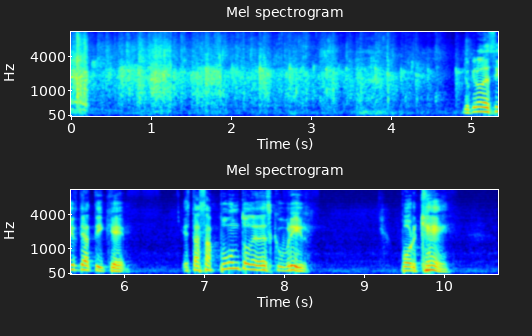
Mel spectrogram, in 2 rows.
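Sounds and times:
audience applauding: 0.0 - 5.1
speech: 4.9 - 6.1, 6.8 - 8.4, 9.5 - 10.2.

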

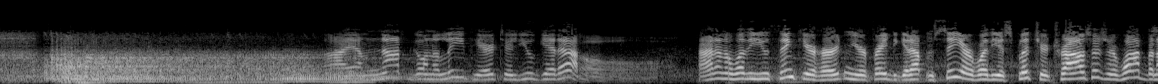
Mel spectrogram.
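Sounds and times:
large bus engine idling: 0.0 - 5.8
speech: 4.2 - 6.1, 7.0 - 11.5.

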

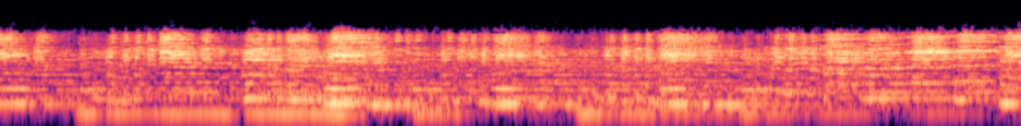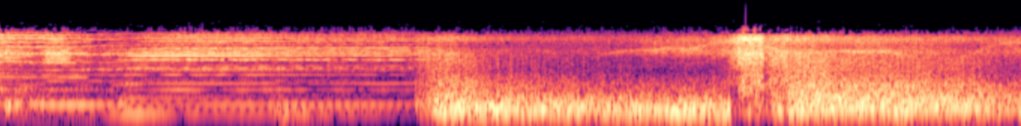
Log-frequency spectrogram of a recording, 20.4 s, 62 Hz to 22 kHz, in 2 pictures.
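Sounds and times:
sustained tonal music: 0.0 - 14.5
deep rolling thunder from an oncoming storm: 14.4 - 20.4.

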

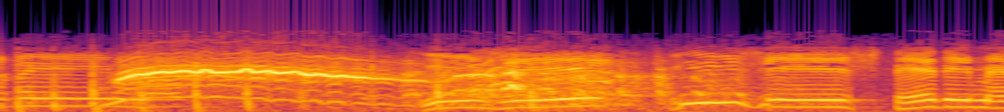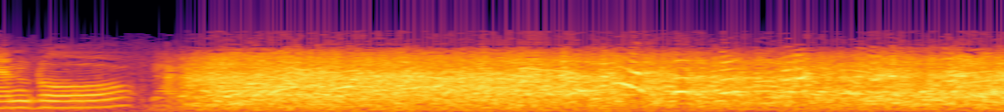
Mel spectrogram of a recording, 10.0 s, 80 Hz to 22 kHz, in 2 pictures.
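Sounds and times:
rented riding academy horse whinnying: 0.6 - 2.1
laughter: 0.6 - 4.0, 5.8 - 10.0
speech: 2.1 - 10.0.

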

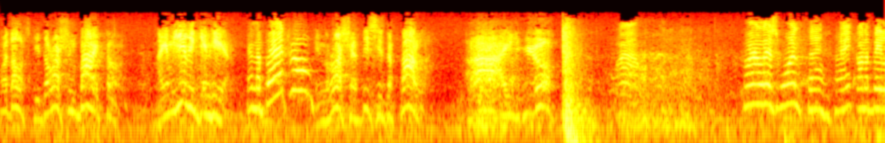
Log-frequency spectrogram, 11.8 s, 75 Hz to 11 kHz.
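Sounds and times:
speech: 0.1 - 7.6, 8.2 - 8.8, 9.9 - 11.7
door slamming shut: 7.5 - 8.0
laughter: 8.1 - 10.0.

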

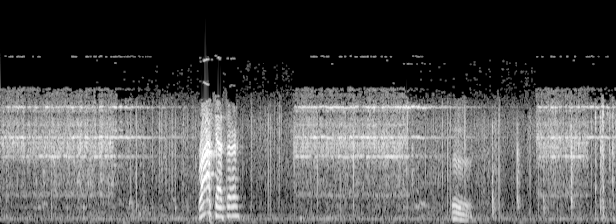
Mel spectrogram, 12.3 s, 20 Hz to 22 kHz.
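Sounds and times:
old-fashioned telephone bell ringing in a house in Beverly Hills: 0.0 - 3.4, 5.9 - 9.0, 10.7 - 12.3
speech: 4.0 - 4.9, 9.0 - 9.5
brief vocal sound: 9.0 - 9.5.

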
